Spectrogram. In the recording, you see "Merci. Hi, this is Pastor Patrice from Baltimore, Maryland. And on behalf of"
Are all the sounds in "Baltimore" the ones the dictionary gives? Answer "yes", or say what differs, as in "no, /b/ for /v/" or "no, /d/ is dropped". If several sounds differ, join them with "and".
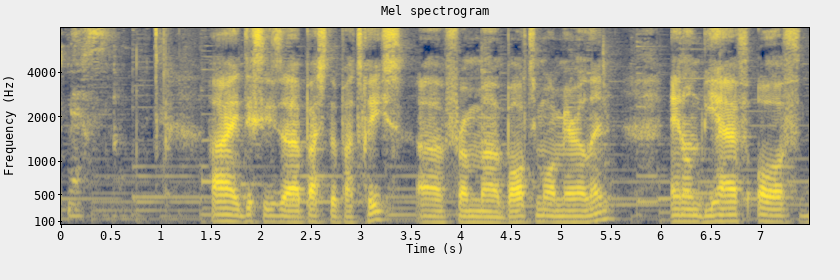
yes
